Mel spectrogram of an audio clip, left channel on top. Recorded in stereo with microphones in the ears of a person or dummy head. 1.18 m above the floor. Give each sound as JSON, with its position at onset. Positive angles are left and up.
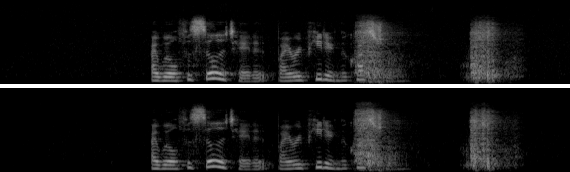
{"t": 1.5, "sound": "a woman speaking", "side_deg": 0, "distance_m": 0.8}
{"t": 3.5, "sound": "footsteps", "side_deg": -70, "distance_m": 8.0}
